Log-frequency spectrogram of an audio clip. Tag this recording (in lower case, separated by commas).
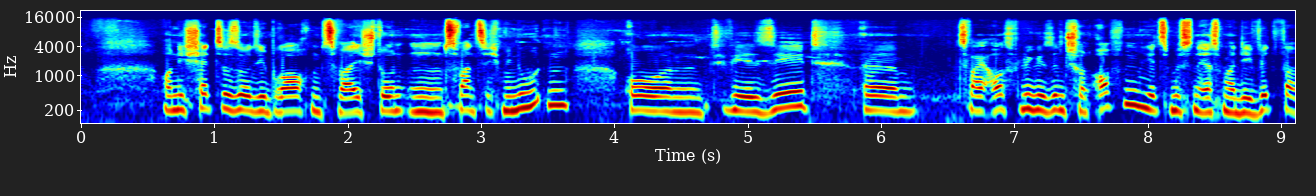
outside, urban or man-made, bird, speech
